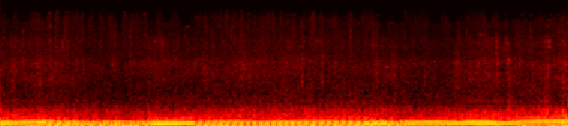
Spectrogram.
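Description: A Pontiac Grand Prix GT spinning its tires on a hill gives a loud, steady, close engine roar with low rumble that swells and dips slightly throughout, with no talking.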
